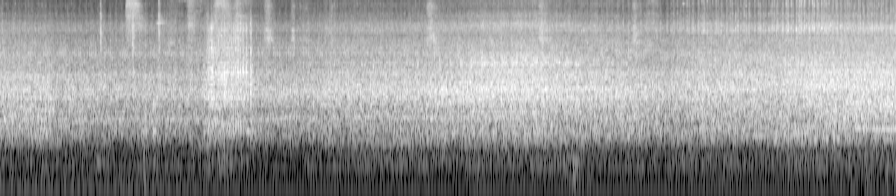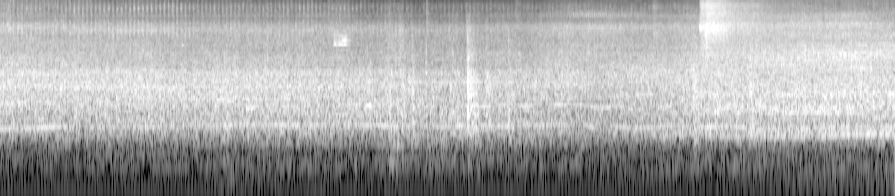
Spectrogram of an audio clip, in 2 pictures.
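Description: A diesel excavator engine rumbles steadily outdoors.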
